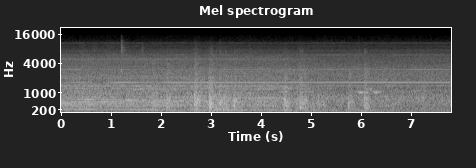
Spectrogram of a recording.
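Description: Running sound of an Odakyu 60000 series MSE Romance Car, heard in the deck between cars: a steady rumble with a faint steady high tone. A few sharp knocks and rattles come in the middle.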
